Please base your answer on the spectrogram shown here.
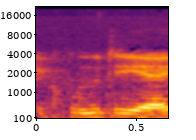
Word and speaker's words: Cloutier: Cloutier.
